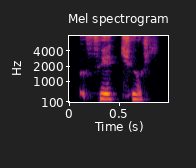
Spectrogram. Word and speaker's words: features: There are two extra features. Features. Very good, Luz. Now you pronounce features in a good way. Remember that T-U-R-E, it's pronounced sure.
